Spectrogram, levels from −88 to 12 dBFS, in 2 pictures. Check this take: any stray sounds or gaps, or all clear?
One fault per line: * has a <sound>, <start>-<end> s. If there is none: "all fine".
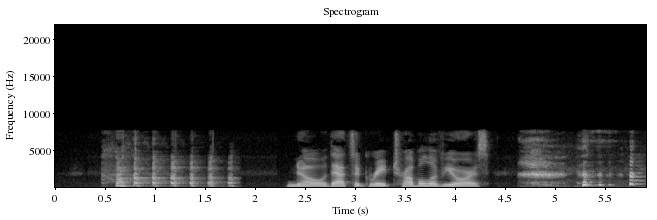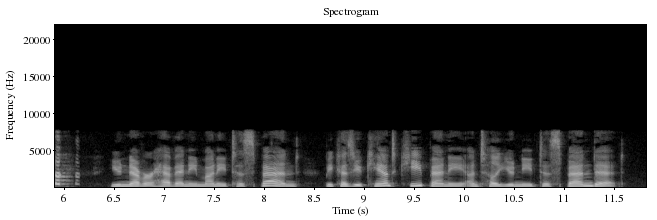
* has a laugh, 0.5-1.9 s
* has a laugh, 4.6-6.2 s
